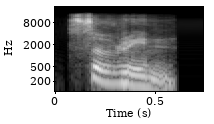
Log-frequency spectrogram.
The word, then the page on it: sovereign: Indian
